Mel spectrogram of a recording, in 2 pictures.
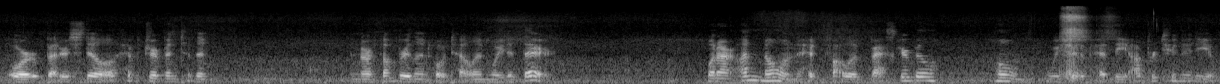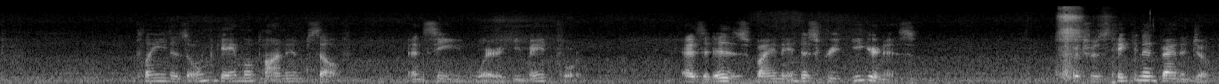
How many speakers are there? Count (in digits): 1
